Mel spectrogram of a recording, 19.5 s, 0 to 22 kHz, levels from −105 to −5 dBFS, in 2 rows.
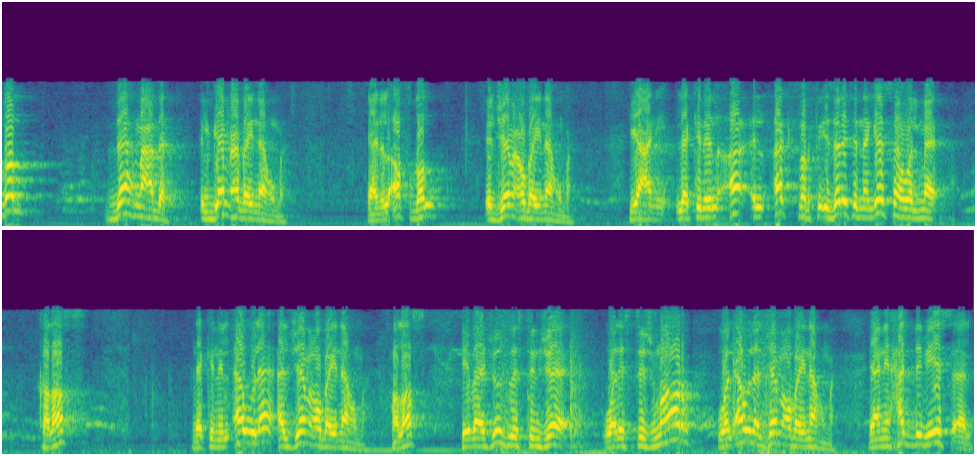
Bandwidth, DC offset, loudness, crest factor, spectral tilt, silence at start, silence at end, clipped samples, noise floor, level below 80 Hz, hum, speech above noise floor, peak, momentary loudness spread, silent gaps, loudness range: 5.4 kHz; 0.2%; -9 LUFS; 10 dB; -7.5 dB/octave; 0 s; 0 s; 1%; -44 dBFS; -38 dBFS; none; 36 dB; 0 dBFS; 9 LU; none; 3 LU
